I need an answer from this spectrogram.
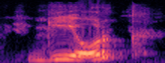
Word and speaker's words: Georg: Yeah, and Georg is in German, that's how we pronounce it, Georg.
